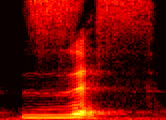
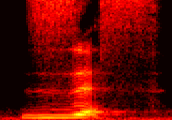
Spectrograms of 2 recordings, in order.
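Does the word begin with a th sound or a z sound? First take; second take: z; z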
